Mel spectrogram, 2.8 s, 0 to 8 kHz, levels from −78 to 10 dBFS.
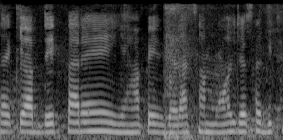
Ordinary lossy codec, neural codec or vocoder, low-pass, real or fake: MP3, 48 kbps; codec, 16 kHz, 4 kbps, X-Codec, HuBERT features, trained on general audio; 7.2 kHz; fake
